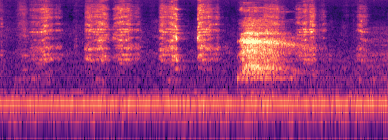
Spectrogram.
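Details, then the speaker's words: Jaguar MKII during reassembly, new water pump turned by hand: repeated dry scraping rasps about twice a second with one louder scrape; something inside the pump is rubbing, owner blames poor quality and expects it to wear in. "I can hear it rubbing [ __ ] sake uh I don't think it's been used before"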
